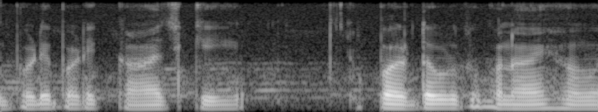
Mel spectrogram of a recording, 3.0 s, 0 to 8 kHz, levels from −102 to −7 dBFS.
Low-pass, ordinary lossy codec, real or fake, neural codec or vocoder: 7.2 kHz; none; real; none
